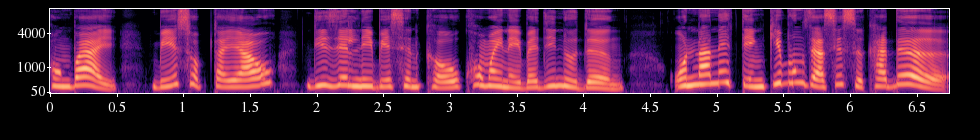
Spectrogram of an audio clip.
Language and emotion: Bodo, happy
